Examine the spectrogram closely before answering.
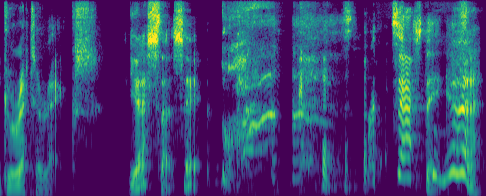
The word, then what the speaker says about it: Greatorex: And it's got to be Greatorex.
